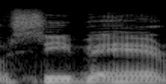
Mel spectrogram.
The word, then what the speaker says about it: CBay: So CBay rhymes with another big merchant.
